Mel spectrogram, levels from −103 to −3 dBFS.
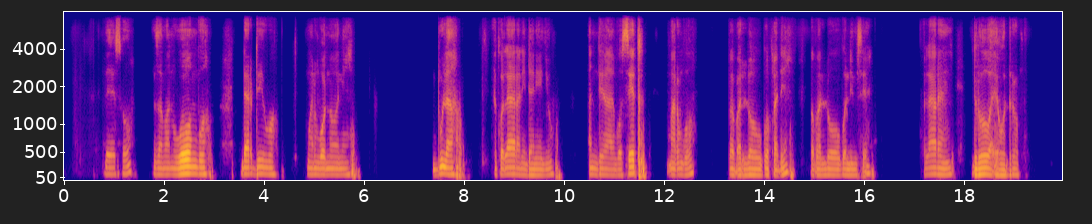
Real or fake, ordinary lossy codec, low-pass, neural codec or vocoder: fake; AAC, 48 kbps; 7.2 kHz; codec, 16 kHz, 2 kbps, X-Codec, HuBERT features, trained on general audio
